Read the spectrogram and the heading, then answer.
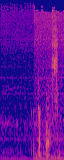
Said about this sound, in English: All right, so let me just take another sip here.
